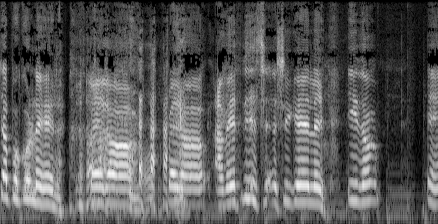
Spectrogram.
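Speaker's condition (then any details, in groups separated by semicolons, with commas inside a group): Cerebral palsy; present from birth, brain damage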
